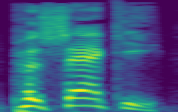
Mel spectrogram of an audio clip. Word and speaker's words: Psaki: They pronounce it Psaki, even though there's a P in front of it. It's like pneumonia. It's kind of like pneumonia.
